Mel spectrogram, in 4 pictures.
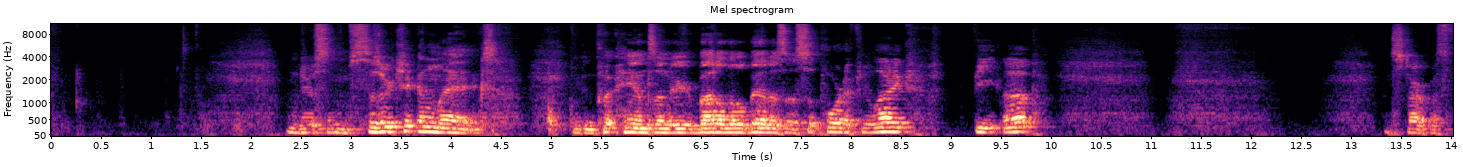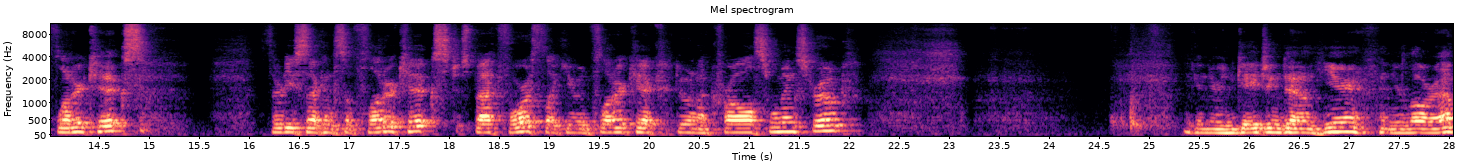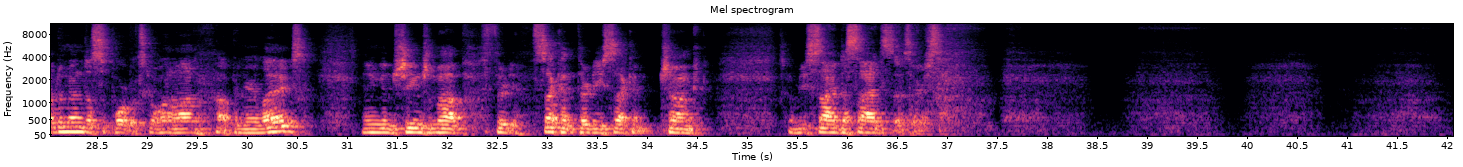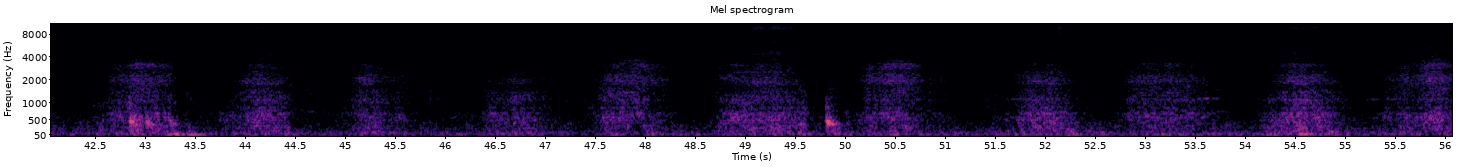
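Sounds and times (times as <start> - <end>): man breathing heavily: 1.4 - 5.3, 9.8 - 13.3, 14.7 - 16.2, 21.9 - 25.4, 30.6 - 31.2, 34.6 - 35.4, 36.1 - 56.0.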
